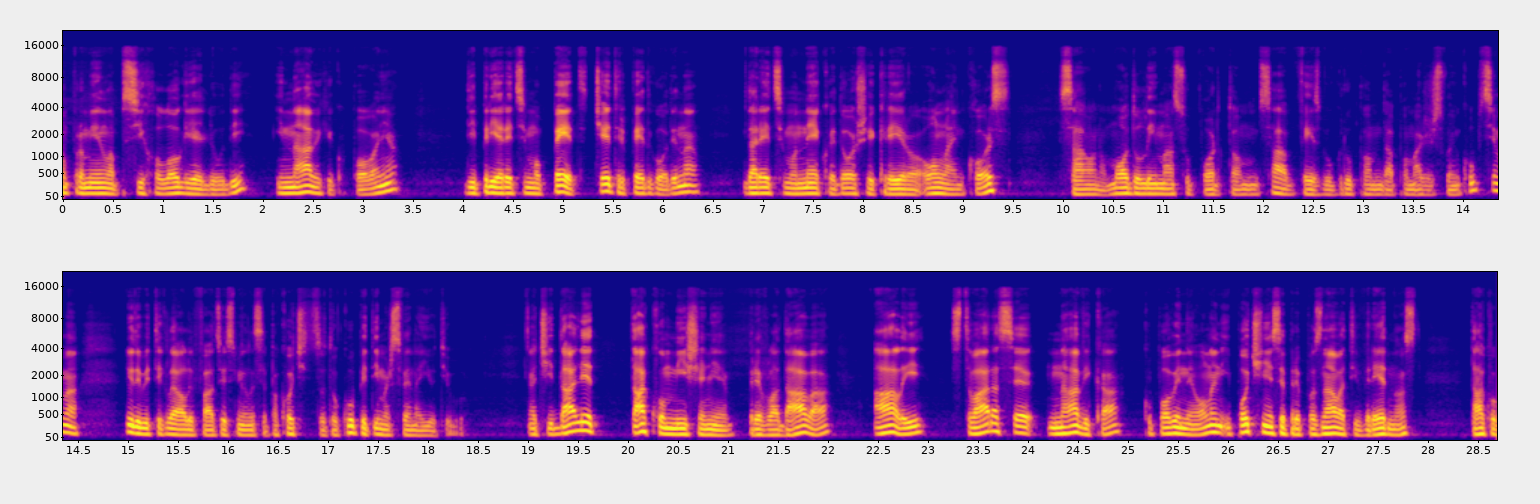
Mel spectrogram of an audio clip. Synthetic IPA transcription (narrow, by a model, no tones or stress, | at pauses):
opɾomjenilˠapsixo̞lˠo̞ɡijaʎuːd̪iː | naːʋike̞ku̥pʰo̞ʋaɲa | ɡd̪iepɾijeɾe̞t̪simo̞pe̞ːt̪t͡ʃe̞t̪ɾipe̞ːt̪ɡo̞d̪ina | d̪aɾe̞t̪simo̞ne̞kʰoje̞d̪o̞ʃoikɾeiːɾao̰ʔonlˠajnkʰo̞ɾs | sao̞nomo̞d̪ulimasupʰo̞ɾt̪o̞msafejzbuk̚ɡɾupomd̪apo̞maːʒeʃsʋo̞jimkuːpt̪sima | ʎuːd̪ibit̪iɡle̞d̪alifazuismilisepaxo̞t͡ɕe̥t̪z̥et̪okuːpit̪imaʃsʋe̞najut̪jṵːbu | znaːt͡ʃid̪aʎe̞ | t̪akʋo̞miʃʎe̞ɲe̞pɾe̞ʋlˠad̪aːʋa | ali | st̪ʋaːɾase̞naːʋikʰa | kupo̞ʋineo̞nlˠajnipo̞t͡ʃiɲese̞pɾe̞po̞znaːʋat̪iʋɾʲjeːd̪no̞st̪ː | ako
